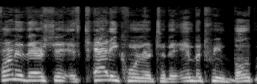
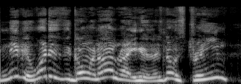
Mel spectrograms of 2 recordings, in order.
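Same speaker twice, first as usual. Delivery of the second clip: baffled inner voice; 12 semitones higher than usual. Retold or imitated. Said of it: "I'm standing here like".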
